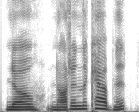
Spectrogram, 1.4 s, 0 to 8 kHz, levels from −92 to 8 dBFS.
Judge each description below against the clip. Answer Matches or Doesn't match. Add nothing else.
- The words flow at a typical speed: Matches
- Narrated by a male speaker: Doesn't match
